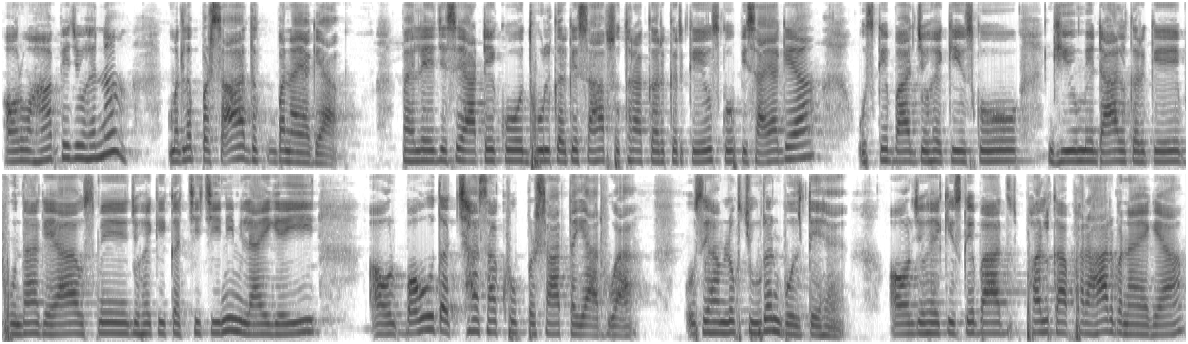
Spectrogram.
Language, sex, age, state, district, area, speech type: Hindi, female, 45-60, Uttar Pradesh, Varanasi, urban, spontaneous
